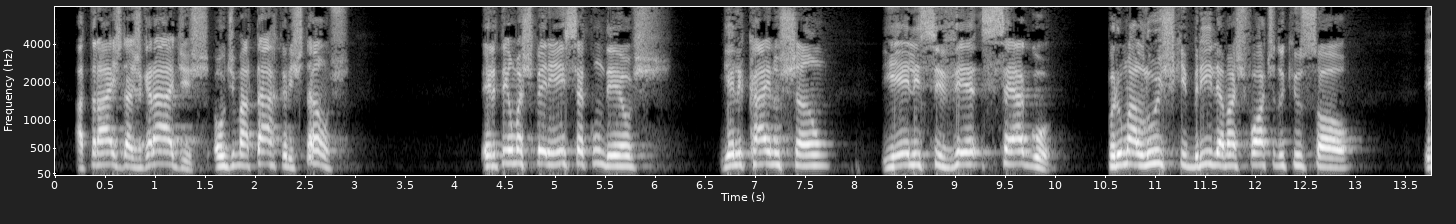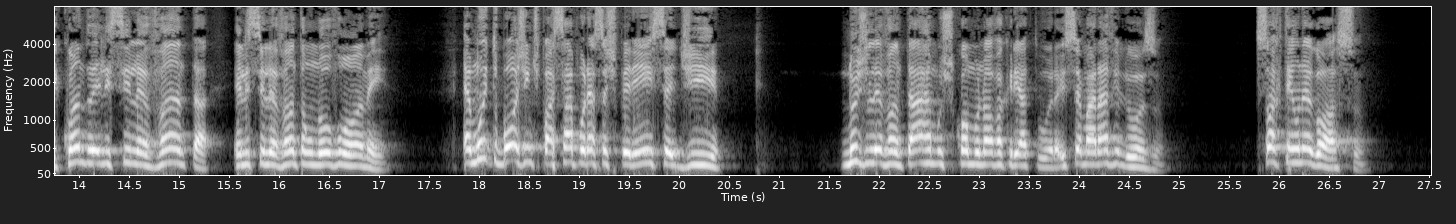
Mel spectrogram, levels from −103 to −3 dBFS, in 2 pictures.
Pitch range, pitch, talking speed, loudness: 190-230 Hz, 210 Hz, 150 wpm, -14 LUFS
